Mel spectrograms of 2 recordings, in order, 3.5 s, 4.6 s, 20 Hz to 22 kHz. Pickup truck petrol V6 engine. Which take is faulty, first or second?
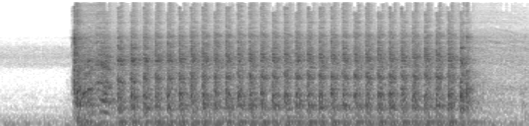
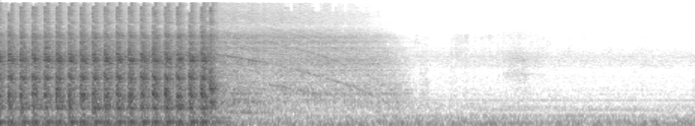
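first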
